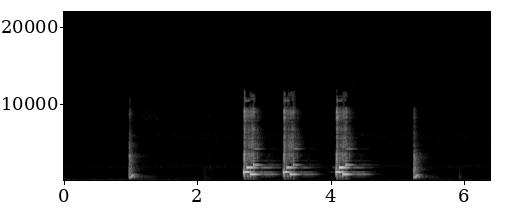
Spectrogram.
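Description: Short swishing game sound effects play.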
